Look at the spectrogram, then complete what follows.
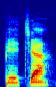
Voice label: "peca", Apatani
